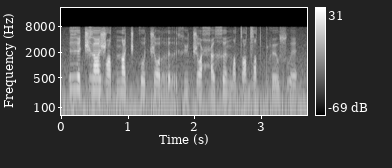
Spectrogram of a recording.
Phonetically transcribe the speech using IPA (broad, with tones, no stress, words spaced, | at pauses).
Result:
ɣɛ˦t͡ʃɣa˦ ʒɔ˨tˤnɛ˦˨t͡ʃ ko˦˨t͡ʃɔ˦˨ rə˨rxy˦t͡ʃɔ˦ ħə˨xə˦˨ nə˨tˤœ˨d͡zɔ˦tˤ pʰø˦sʷɛ˨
